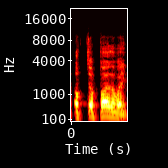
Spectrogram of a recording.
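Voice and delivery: ordinary delivery

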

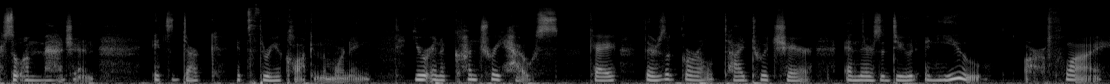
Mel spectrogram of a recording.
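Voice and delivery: soft, half-whispered setup; hushed storyteller easing into a spooky tale; hushed scene setting. Acted. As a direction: draw listeners into the dark scene. Sets scene before immersive story.

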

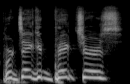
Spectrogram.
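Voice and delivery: calling his cohost over for a photo, excited. Retold or imitated. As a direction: shout across to a friend, thrilled. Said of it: "I was like".

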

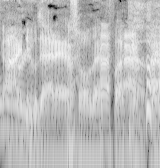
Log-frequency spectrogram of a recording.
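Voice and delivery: lightly voiced ranting old actor; Lawrence Tierney rattling off. Actor rattling off insults at the movie, imitated rant. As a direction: imitate a heckler grumbling at the screen. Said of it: "it's Lawrence Tierney just rattling off".

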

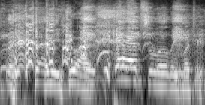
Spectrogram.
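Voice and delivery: laughing through the words; half-laughing complaint. Real, not acted.

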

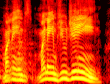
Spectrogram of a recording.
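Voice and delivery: soft, slow nerd voice; mock-meek Eugene impression. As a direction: pull way back into a hushed, awkward introduction.

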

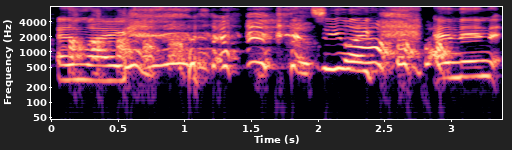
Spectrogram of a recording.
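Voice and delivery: talking through high helpless laughter; can barely get words out for laughing; real laughter breaking up the sentence. Real, not acted. Mum cracking up telling story.

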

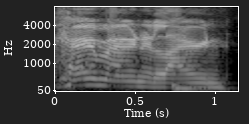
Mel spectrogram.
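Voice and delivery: slow, exaggerated Australian accent. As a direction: draw it out like a comic Australian. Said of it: "Like an Australian".

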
